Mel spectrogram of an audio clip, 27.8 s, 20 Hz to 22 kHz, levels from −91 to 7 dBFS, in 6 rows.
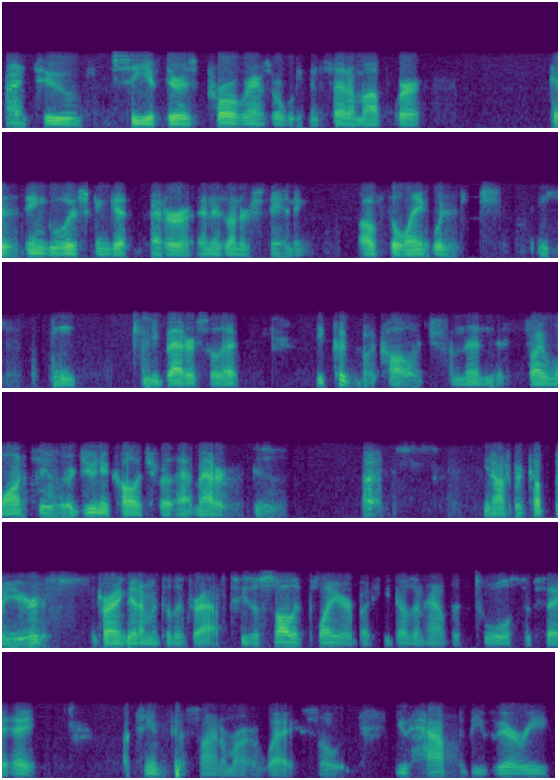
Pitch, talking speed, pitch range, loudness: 90 Hz, 190 wpm, 80-95 Hz, -26 LUFS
